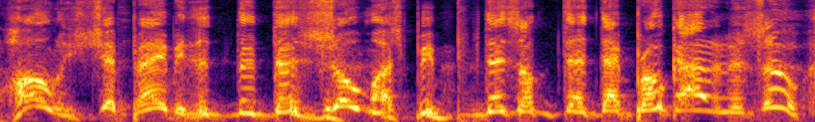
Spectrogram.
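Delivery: high, excited mock panic; frantic retelling; retold panic. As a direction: gasp it out like you saw a wild animal. Retold panic about animals loose.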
